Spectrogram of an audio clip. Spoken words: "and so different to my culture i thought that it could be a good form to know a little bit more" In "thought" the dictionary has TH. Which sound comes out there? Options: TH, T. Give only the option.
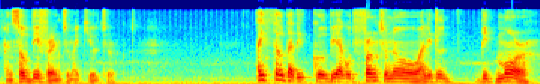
TH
